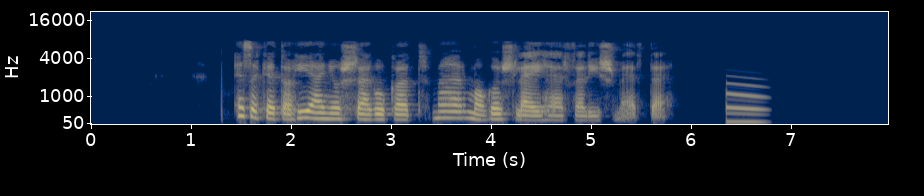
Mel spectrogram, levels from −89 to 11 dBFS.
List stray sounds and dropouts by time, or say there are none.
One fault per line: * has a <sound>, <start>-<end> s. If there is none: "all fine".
* has a chirp, 6.4-6.8 s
